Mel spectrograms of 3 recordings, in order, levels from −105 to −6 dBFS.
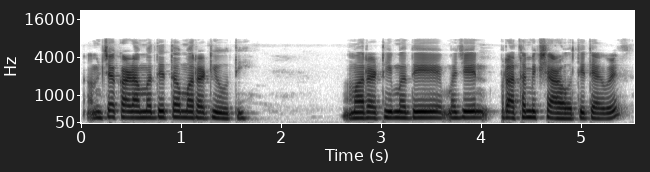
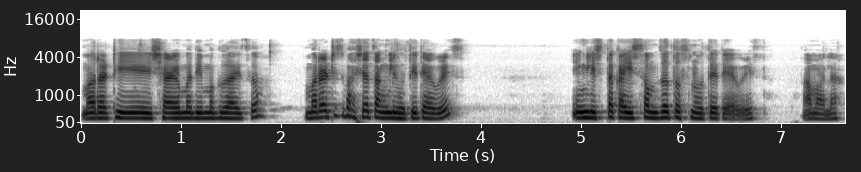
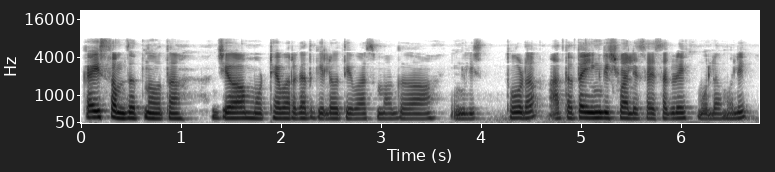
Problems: background sounds at intervals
